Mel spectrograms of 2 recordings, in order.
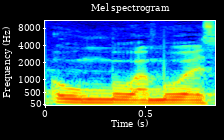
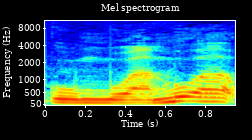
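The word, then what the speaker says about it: ʻOumuamua: some equally unwieldy) nickname ‘Oumuamua was given by the Pan-STARRS team that discovered it. Pronounced oh-MOO-uh MOO-uh, the word is Hawaiian for “messenger from afar arriving first,” and it’s particularly apt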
